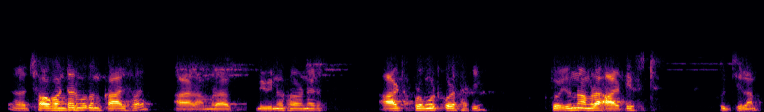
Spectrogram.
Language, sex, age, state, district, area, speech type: Bengali, male, 30-45, West Bengal, Paschim Bardhaman, urban, conversation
